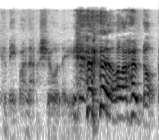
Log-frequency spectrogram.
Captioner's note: laughs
